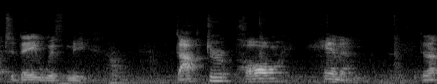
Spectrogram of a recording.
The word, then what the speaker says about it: Hannam: uh I have today with me Dr Paul Hanam did I pronounce that correctly yes sir perfect awesome awesome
